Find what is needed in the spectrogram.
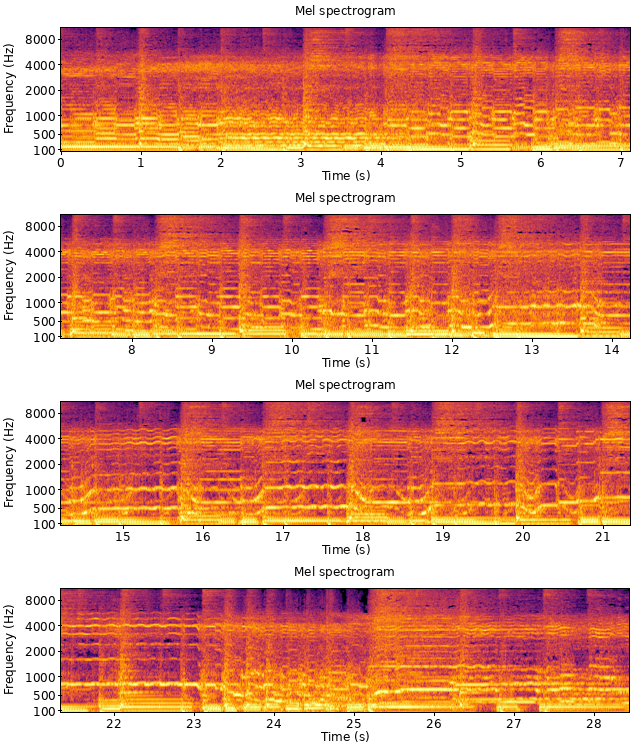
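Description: A rock band playing an instrumental passage at full volume: an electric guitar lead with sliding, wavering held notes over a Tama drum kit and a steady low bass line.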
